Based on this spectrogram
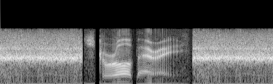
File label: "strawberry", American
